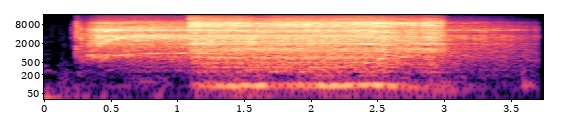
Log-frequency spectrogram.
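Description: An angle grinder played against a hi-hat cymbal gives a harsh, bright grinding screech. It starts abruptly, thickens with a lower motor drone after about a second, and cuts off sharply near the end.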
